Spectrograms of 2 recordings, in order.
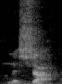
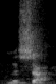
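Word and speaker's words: נשא: Okay, and it's pronounced Nasha. Nasha. All right. So first character obviously being Na. And then you have Sha, which is the next character, okay?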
